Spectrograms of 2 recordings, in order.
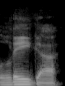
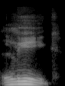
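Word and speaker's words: Lega: It's not, it's spelled L-E-G-A, but it's not Liga, it's League, I think.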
